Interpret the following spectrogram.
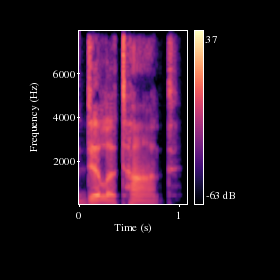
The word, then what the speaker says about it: dilettante: Another great noun, which is another one of my favorites, is a dilettante. And this word has 3 syllables. And there's kind of like a stress on that first and last syllable.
